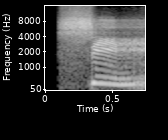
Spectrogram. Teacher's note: kalau kita ucapkan sin, itu lidahnya datar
